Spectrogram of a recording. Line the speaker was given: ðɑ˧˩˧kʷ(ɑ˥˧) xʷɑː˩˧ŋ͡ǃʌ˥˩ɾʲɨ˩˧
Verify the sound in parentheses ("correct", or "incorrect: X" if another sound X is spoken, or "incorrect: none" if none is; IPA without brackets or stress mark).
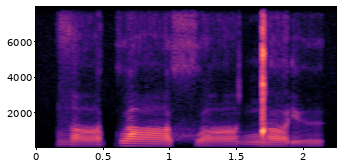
incorrect: ɑː˥˧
